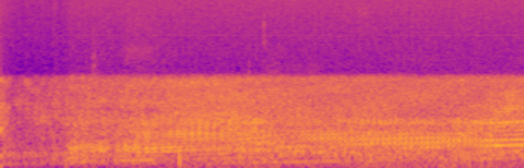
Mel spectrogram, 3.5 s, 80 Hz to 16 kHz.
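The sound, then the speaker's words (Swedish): A small rally car, start number 103, idles with a steady, buzzing drone, kept running because its electrics are not charging properly; its rough mid-pitched rumble holds an even level throughout after a slightly quieter first half-second. No one speaks. “Det är en eh, häftig liten bil ni kommer med här.”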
